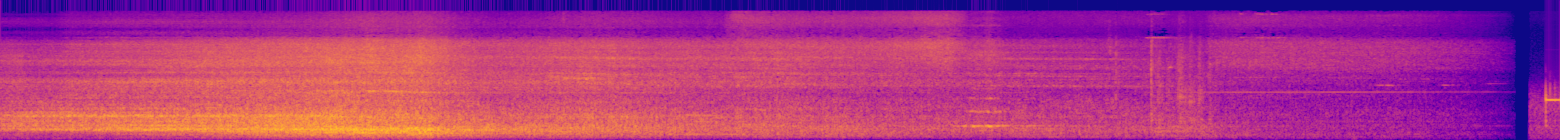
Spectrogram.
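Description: An express train from Sátoraljaújhely via Miskolc rumbles loudly through Aszód station, its wheels grinding past close by before the noise fades away with a few squeals and clanks.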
